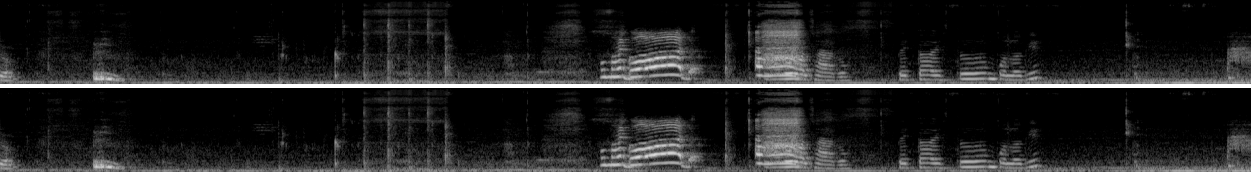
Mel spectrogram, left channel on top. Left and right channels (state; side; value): identical; both; correlation 1.00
